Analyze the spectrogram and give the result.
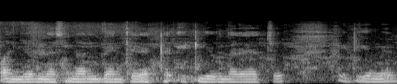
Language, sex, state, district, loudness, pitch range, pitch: Bengali, male, West Bengal, Jhargram, -17 LUFS, 120-125 Hz, 120 Hz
